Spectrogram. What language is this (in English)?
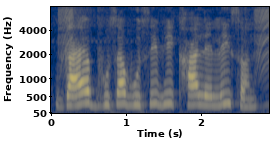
Bhojpuri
